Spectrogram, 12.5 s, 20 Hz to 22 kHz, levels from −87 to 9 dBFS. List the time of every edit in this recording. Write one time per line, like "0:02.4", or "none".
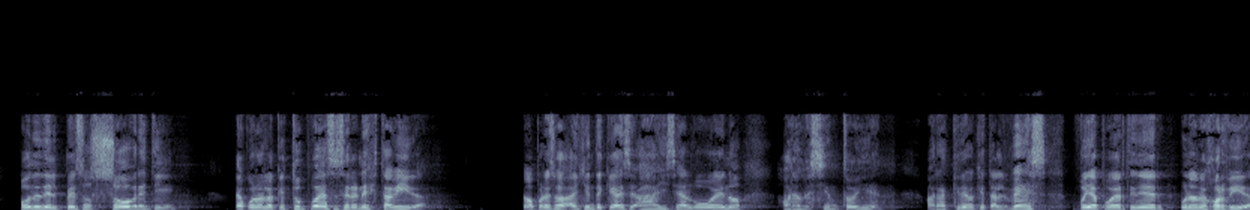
none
